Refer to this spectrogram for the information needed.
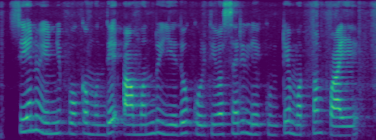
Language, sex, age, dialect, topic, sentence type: Telugu, female, 25-30, Southern, agriculture, statement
